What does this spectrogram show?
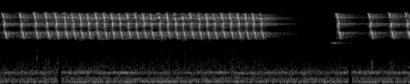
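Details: Sunbird song for cage-bird masteran: a rapid, even trill of high ringing notes lasting over two seconds, silence, then a short low chip and two separate high notes.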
